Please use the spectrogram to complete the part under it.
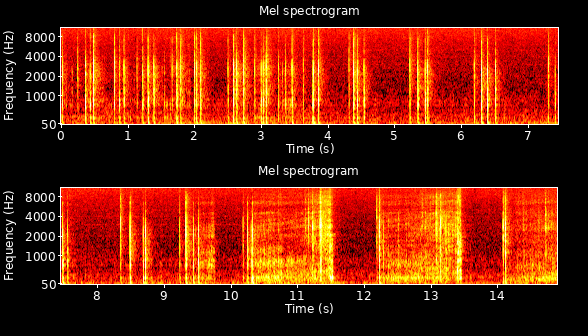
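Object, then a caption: Cloth-covered hardcover book. Long acrylic nails tap and scratch the embossed front cover and inset picture of a large, thick green cloth hardcover book lying flat. Quick, dry, clicky taps with almost no ring come in bursts, then give way to longer stretches of soft, rasping scratching.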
